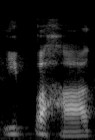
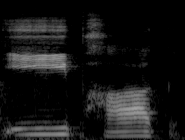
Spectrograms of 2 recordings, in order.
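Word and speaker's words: 입학: अगर non native की तरह पढ़ेंगे इसको बोला जाएगा इपहाक, लेकिन अगर कोरियन की तरह पढ़ेंगे तो ये बोला जाएगा ईफाक।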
